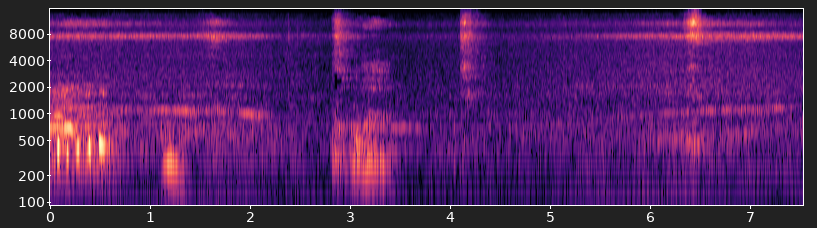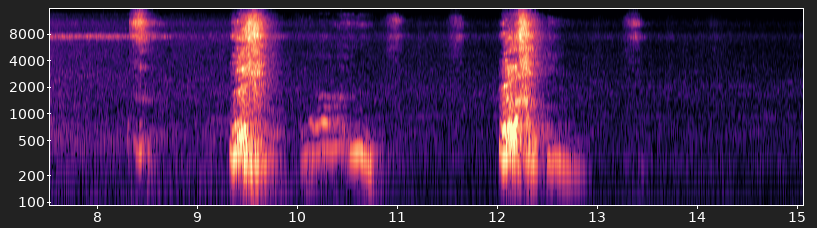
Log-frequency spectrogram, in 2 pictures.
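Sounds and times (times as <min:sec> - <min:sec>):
person sneezing: 0:09.4 - 0:09.8, 0:12.0 - 0:12.8.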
